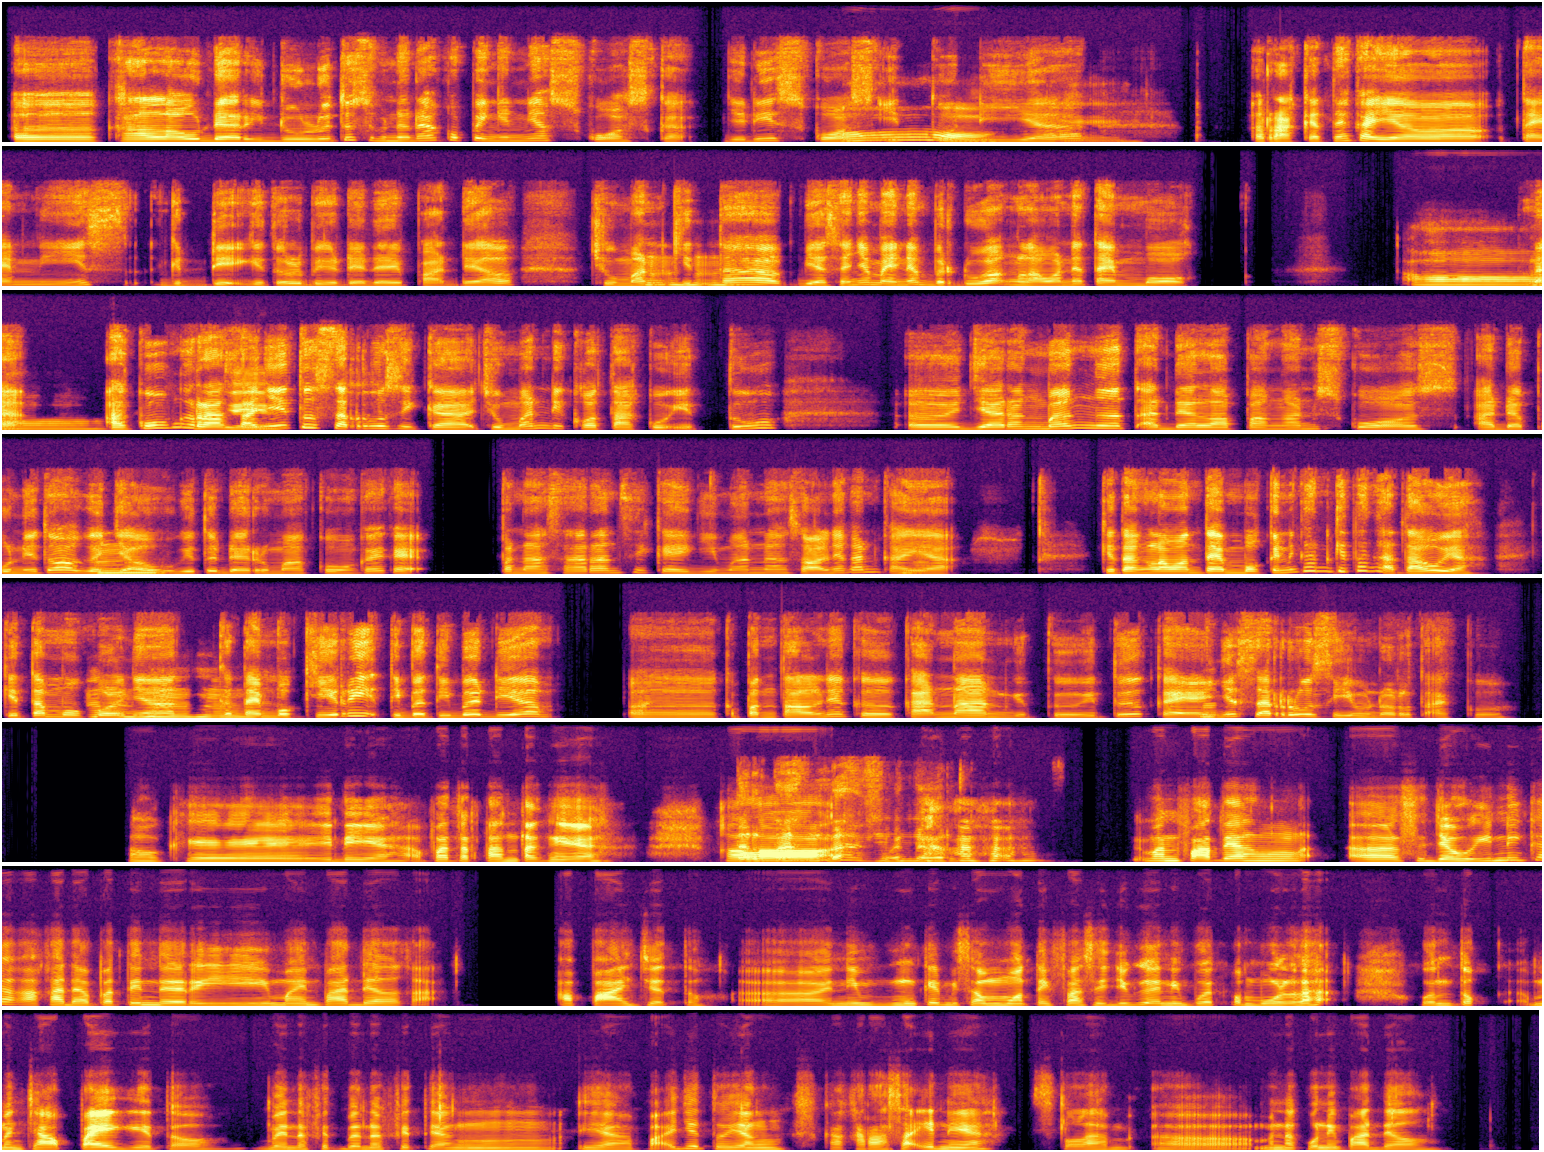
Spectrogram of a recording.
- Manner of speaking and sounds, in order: in English: "squash"; in English: "squash"; chuckle; laughing while speaking: "Tertantang"; other background noise; laughing while speaking: "pemula"; in English: "benefit-benefit"; tapping
- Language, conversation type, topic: Indonesian, podcast, Jika kamu ingin memberi saran untuk pemula, apa tiga hal terpenting yang perlu mereka perhatikan?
